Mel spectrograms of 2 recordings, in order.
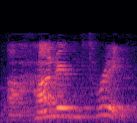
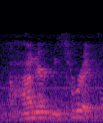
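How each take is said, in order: First: Higher, louder, slow amazed repeat; stunned. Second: Said in the usual way. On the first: Real, not acted. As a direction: echo the number in disbelief. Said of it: "I was stunned". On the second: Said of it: "He looks at me and he says".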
